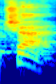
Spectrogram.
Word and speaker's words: Qian: I have a link in the description to a video from CCTV, the Chinese TV network, showing Chinese Defense Ministry spokesman Wu Qian, that's spelled Q-I-A-N, putting it out there that the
